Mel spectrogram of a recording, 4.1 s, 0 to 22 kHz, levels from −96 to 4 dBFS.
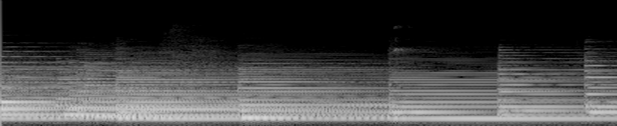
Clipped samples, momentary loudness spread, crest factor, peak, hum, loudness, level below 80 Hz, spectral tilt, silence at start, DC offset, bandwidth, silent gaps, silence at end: under 0.1%; 7 LU; 14 dB; -4 dBFS; none; -21 LUFS; -70 dBFS; -11.5 dB/octave; 0 s; under 0.1%; 4.3 kHz; none; 0 s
